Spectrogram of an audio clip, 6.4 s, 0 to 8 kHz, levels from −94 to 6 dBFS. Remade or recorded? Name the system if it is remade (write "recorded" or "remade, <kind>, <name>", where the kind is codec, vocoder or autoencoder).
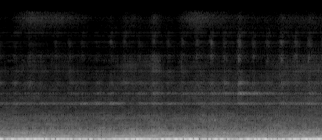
remade, vocoder, Vocos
